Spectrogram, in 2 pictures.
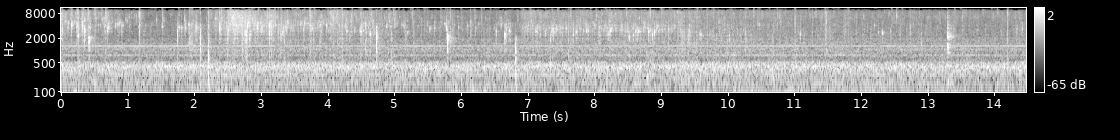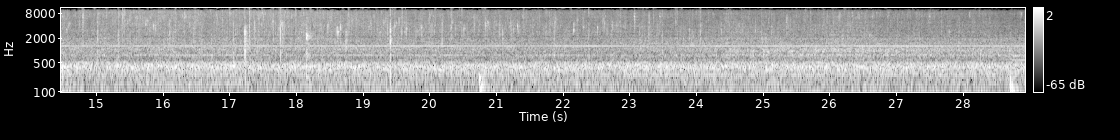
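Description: Sliced onion, then garlic, frying in hot oil in a nonstick wok: a loud sizzle as the onion goes in, settling to a steady sizzle with occasional light clicks.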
